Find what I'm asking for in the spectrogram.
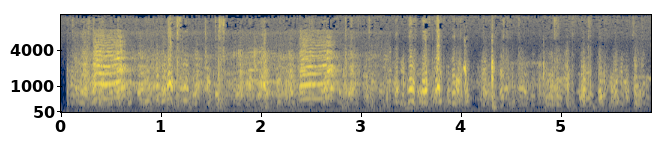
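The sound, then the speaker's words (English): Chickens cluck continuously in a busy, uneven stream of short, mid-pitched clucks, with a few higher squawking calls rising above them. No voices are heard. “Chicken has declared jihad on us all!”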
